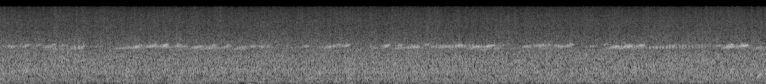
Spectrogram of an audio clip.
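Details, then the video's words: By a forest river, many frogs keep up a continuous trilling chorus, short rattling phrases following one another at an even pitch, heard over loud, unbroken rushing water. "River and Frogs sleep sounds"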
